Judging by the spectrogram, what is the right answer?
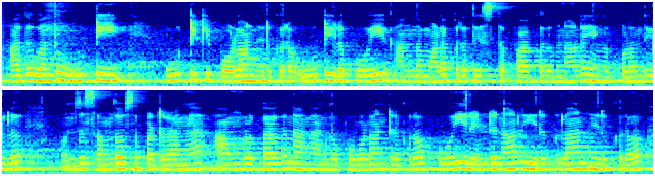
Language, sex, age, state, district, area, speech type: Tamil, female, 30-45, Tamil Nadu, Tiruppur, rural, spontaneous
